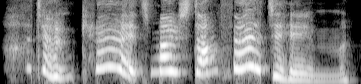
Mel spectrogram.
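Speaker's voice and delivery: high, loud indignant protest. Acted. Bride defending her absent fiance, high heated protest. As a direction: insist hotly on his fairness.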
